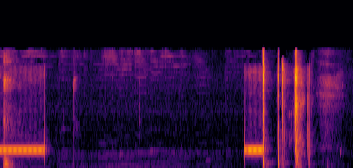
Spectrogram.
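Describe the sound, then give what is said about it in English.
An outgoing phone call to a friend, placed live on the radio, rings on the line: a steady ringback tone sounds, a few quiet seconds pass, then it rings again briefly before sharp clicks and rustling as the call connects. “They say, this boy better don't call me. Let me see if this fellow would answer.”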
